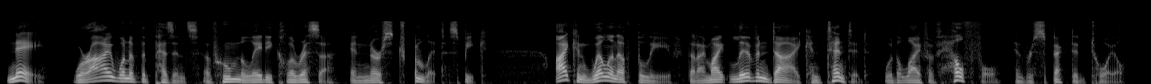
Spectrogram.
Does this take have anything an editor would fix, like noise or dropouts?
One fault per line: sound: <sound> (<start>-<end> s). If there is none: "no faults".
sound: dropout (4.0-4.2 s)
